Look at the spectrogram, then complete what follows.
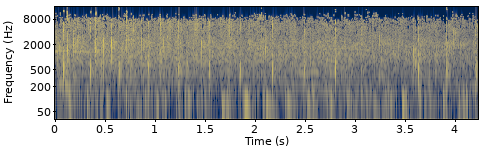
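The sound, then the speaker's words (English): A church audience at an all-age service claps steadily for the boys and girls who knew all the kings of Judah, dense overlapping hand claps with scattered sharper slaps standing out, sustained and fairly loud throughout with no talking. “Should we give them a round of applause again?”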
